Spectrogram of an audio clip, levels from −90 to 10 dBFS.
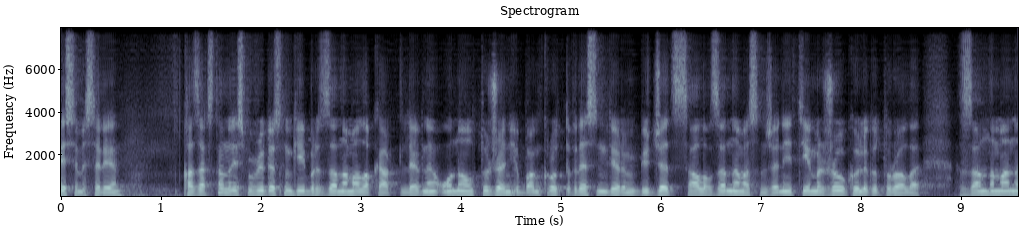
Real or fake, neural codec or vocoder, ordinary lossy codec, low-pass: fake; codec, 16 kHz, 0.7 kbps, FocalCodec; none; none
